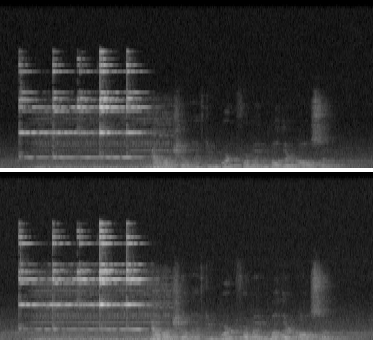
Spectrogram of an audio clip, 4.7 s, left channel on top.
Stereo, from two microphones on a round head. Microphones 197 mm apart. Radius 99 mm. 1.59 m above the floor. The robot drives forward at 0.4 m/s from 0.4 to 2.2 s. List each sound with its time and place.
0.2 s a bell: 15° right (ahead or behind), 2 m
1.9 s a man speaking: 40° right (ahead or behind), 3 m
